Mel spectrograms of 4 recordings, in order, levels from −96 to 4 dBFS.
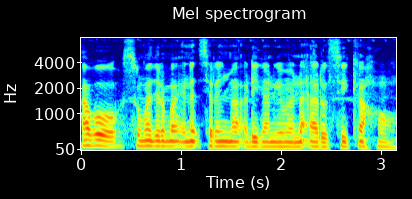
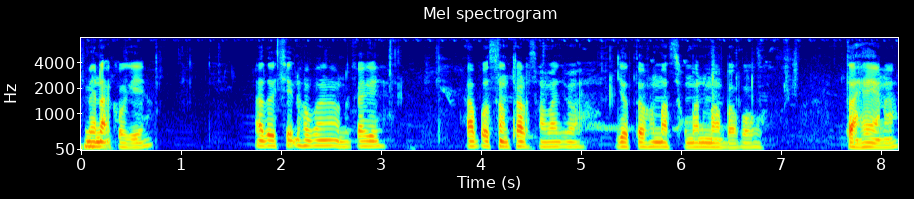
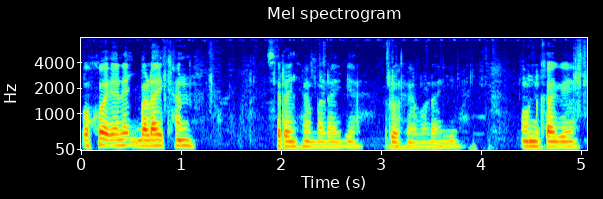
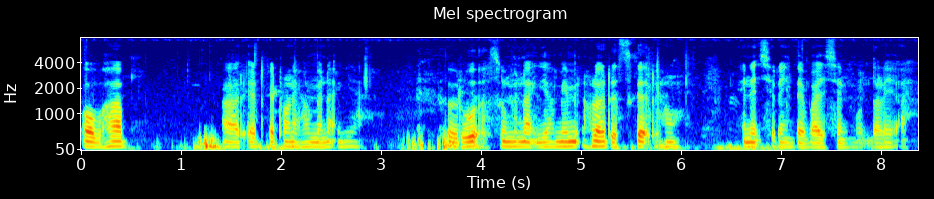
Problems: background sounds at intervals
